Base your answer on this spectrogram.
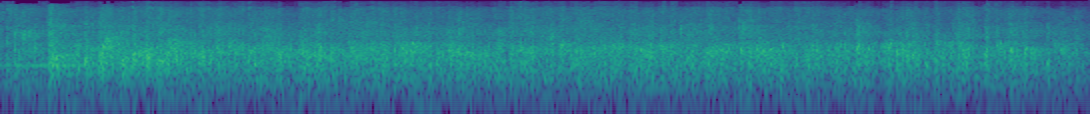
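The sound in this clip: Audience applause welcoming a speaker at a programming conference: dense, even clapping that holds at a steady level throughout, with no pause or voices over it.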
